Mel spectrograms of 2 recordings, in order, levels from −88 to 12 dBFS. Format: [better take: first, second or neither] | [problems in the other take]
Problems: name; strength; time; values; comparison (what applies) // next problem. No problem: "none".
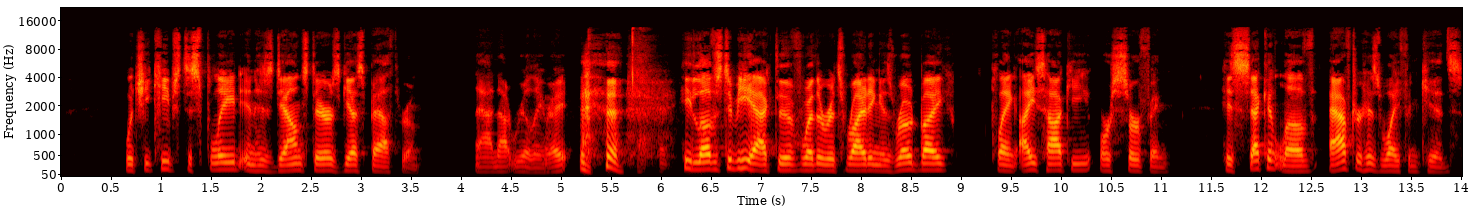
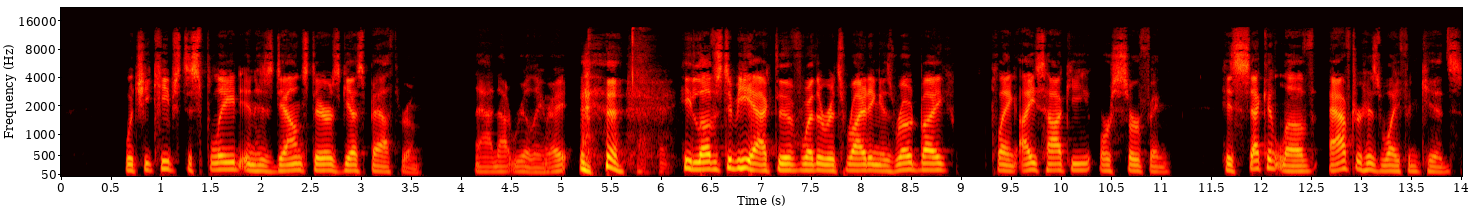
second | thin; very; fading below 850 Hz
